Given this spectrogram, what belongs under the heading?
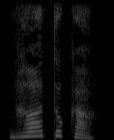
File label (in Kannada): "ಘಾತುಕ", kannada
